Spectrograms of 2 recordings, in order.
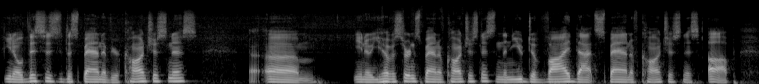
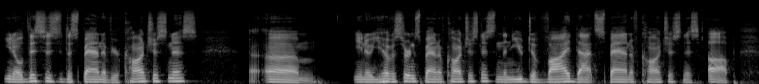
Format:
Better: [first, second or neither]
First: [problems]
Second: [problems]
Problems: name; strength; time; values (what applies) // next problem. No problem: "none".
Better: second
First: background music; faint; until 4.5 s; 25 dB below the speech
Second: none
